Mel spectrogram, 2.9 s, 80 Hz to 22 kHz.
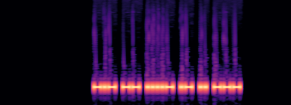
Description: Morse code, heard as a keyed tone, about 53 wpm, 700 Hz. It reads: KM4AIO
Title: USA Call Signs - 6 Characters - 4x Character Spacing - 50wpm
